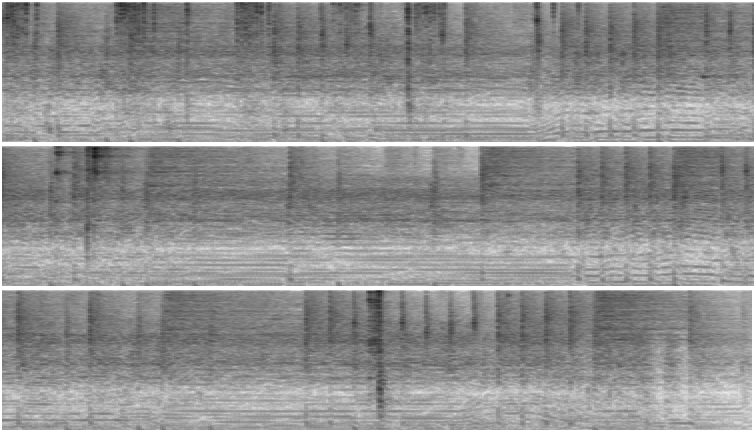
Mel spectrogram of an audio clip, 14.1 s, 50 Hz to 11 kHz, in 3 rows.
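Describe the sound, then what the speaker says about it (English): Rapid ratchet clicking from a wrench turning the 17 mm nut on a sway bar end link of a 2015-2020 Mustang during a coil-over install, a dense continuous run of metallic clicks lasting throughout, close and loud, with no speech. "First thing you want to do is remove the sway bar end link. It's a 17 millimeter nut on the back"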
